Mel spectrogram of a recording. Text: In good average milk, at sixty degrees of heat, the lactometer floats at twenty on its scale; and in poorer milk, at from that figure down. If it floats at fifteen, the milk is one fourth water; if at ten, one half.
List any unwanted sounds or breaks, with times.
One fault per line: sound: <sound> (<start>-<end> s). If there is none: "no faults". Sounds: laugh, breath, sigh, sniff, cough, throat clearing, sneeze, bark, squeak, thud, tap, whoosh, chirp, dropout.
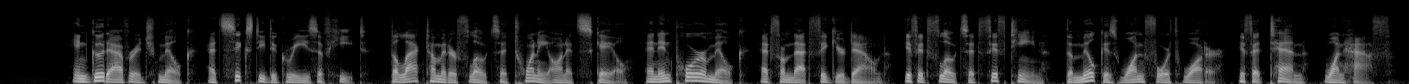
no faults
